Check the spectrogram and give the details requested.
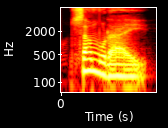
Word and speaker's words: samurái: que tengo aquí en la pronunciación romanizada correcta sería en plural los samuráis con es el final acento en la en la escritura románica siendo que si se pasara directamente del japonés sería samurái sin plural y sin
